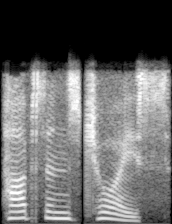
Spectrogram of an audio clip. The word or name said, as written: Hobson's choice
